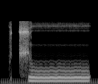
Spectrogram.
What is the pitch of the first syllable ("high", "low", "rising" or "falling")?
high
